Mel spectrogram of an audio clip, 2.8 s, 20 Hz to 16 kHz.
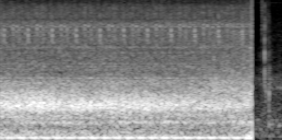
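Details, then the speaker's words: Lexus GS F V8 (2016-2020 model) at idle, 10W-30 oil, pump recall done at about 10,000 miles: faint quick chirping tick from the high-pressure fuel pumps over the rumble; fuel pressure unaffected, dealer says it returns after replacement. "so that's the noise I'm talking about and it doesn't affect the fuel pressure"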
